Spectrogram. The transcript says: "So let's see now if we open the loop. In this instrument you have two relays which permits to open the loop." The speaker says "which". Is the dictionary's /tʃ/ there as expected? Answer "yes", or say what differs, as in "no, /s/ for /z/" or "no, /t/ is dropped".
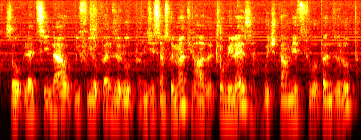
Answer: yes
